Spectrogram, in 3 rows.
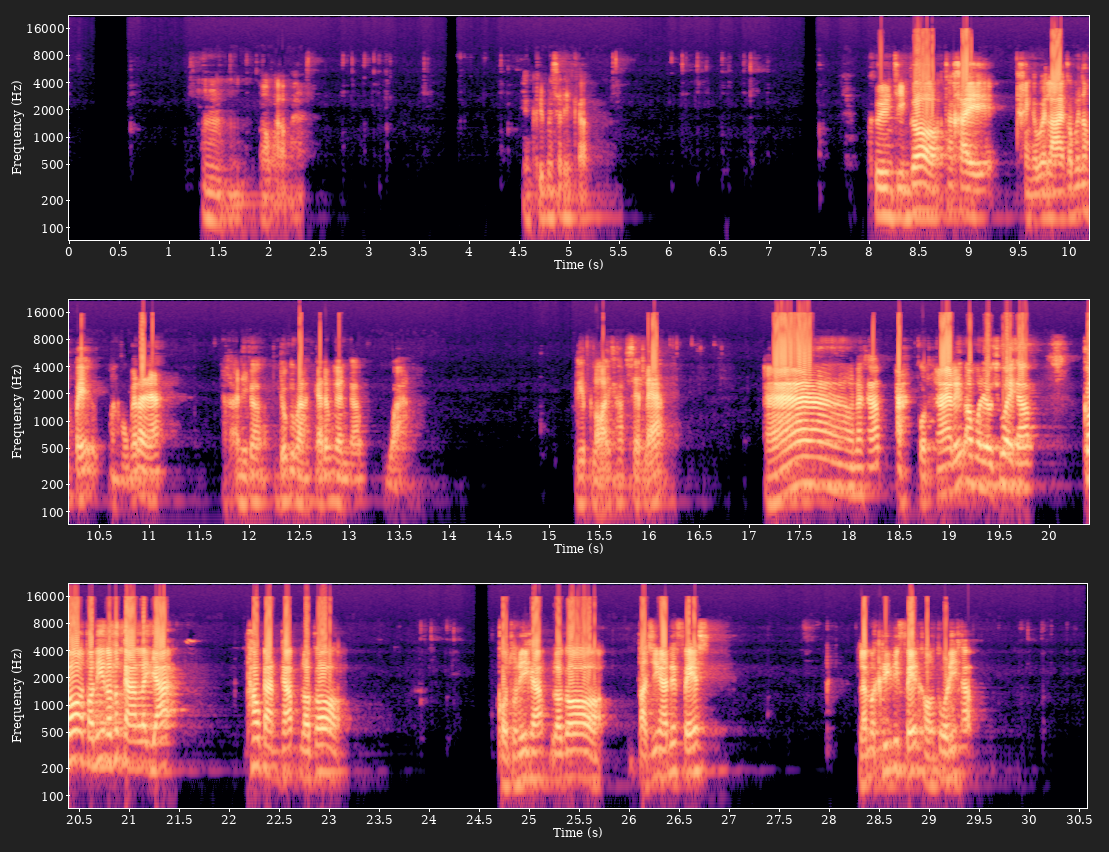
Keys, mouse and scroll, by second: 0.5 middle click, 1.0 scroll down 1, 1.4 scroll up 2, 1.9 middle click, 2.3 scroll down 2, 2.7 scroll up 2, 3.0 middle click, 3.9 ctrl+z, 4.2-5.2 middle drag, 5.3 scroll down 1, 5.9 scroll up 2, 6.4-6.9 scroll up 2, 7.3 scroll up 2, 7.5-9.3 middle drag, 10.3 click, 11.4 Up, 11.6 middle click, 12.0-12.3 scroll down 1, 13.0-13.7 scroll up 2, 14.8 click, 15.1-16.8 scroll down 4, 15.3 space, 17.2 middle click, 17.4-17.7 scroll down 1, 18.9-19.7 scroll up 2, 18.9 n, 19.9-20.3 scroll down 1, 20.4 middle click, 22.7-24.4 scroll up 10, 24.5 click, 25.4-25.7 scroll down 2, 27.2 click, 27.9-28.8 scroll down 2, 28.2 middle click, 29.2-30.5 scroll up 7.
